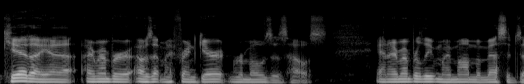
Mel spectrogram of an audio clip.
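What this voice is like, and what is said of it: Usual voice. Nothing is said of it.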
